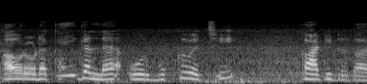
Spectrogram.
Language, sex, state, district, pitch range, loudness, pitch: Tamil, female, Tamil Nadu, Chennai, 230-255 Hz, -19 LUFS, 240 Hz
